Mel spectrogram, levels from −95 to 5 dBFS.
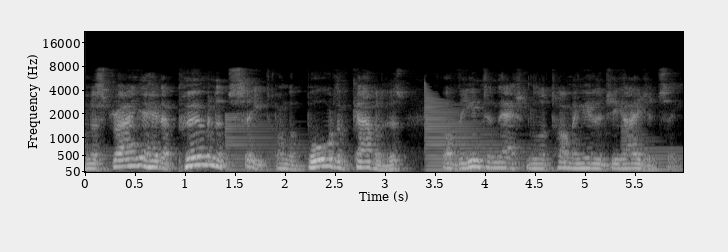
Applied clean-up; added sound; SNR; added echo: none; Guitar; 18 dB; reverberation time 0.4 s.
